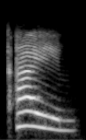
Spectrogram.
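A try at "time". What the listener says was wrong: টাইম, very good.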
